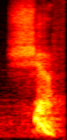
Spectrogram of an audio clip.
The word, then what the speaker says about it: chef: word like the word Chef a type of cook so our CH to give us the sh sound and then e f chef the next word is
